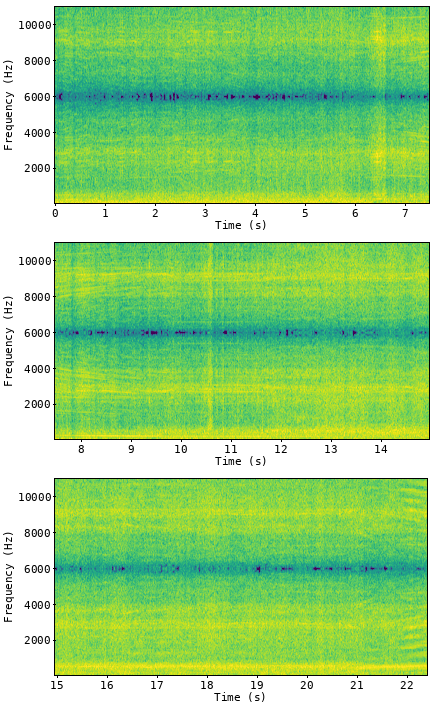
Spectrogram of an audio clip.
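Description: A motorcycle engine hums steadily and shifts in pitch.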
